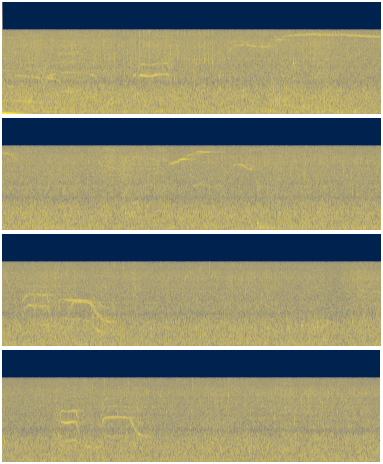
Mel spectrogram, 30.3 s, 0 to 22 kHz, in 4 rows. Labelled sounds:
0.3	1.5	killer whale, Bigg's (transient), 0.78 to 6.5 kHz
2.7	3.4	killer whale, Bigg's (transient), 1.4 to 6.2 kHz
4.9	8.0	killer whale, Bigg's (transient), 4.1 to 6.9 kHz
10.9	12.6	killer whale, Bigg's (transient), 1.8 to 6.4 kHz
15.6	17.2	killer whale, Bigg's (transient), 0.94 to 2.5 kHz
23.8	25.7	killer whale, Bigg's (transient), 0.88 to 2.4 kHz

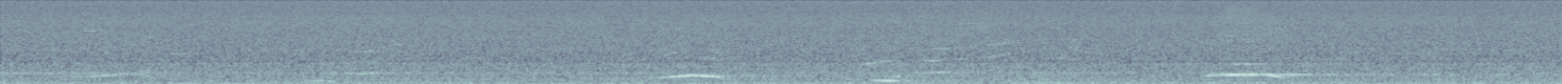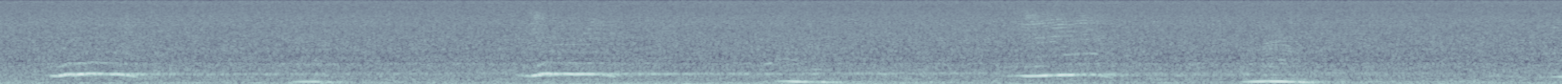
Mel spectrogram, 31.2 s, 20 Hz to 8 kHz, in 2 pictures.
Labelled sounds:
3.5	3.8	humpback whale, 1.2 to 1.3 kHz
8.6	8.9	humpback whale, 0.80 to 0.90 kHz
9.9	10.1	humpback whale, 1.5 to 1.7 kHz
16.4	16.7	humpback whale, 0.80 to 0.86 kHz
25.8	26.1	humpback whale, 3.2 to 3.4 kHz

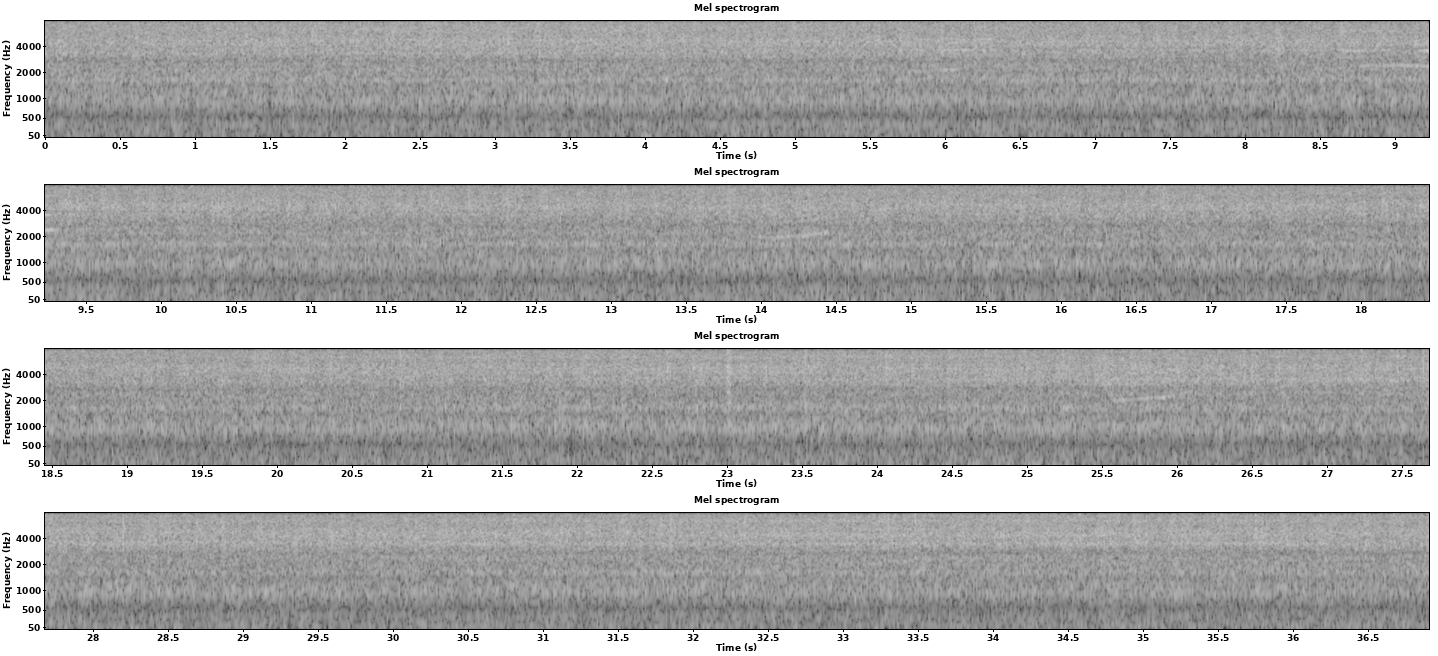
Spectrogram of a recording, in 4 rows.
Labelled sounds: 8.9	9.3	killer whale, southern resident, 2.3 to 2.4 kHz
13.9	14.5	killer whale, southern resident, 1.9 to 2.2 kHz
25.5	26.0	killer whale, southern resident, 2.0 to 2.3 kHz

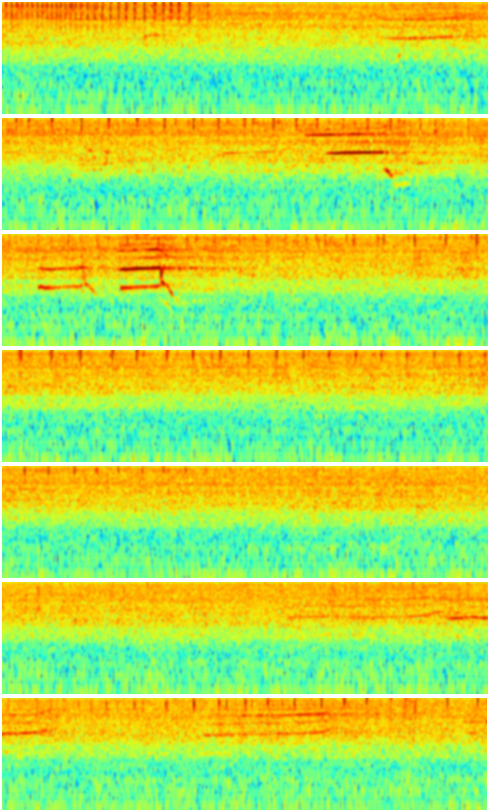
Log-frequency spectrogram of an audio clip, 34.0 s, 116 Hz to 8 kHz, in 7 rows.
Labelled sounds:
3.8	4.5	killer whale, southern resident, 2.0 to 2.2 kHz
7.9	8.6	killer whale, southern resident, 4.1 to 4.4 kHz
10.0	10.5	killer whale, southern resident, 1.0 to 1.2 kHz
10.9	11.3	killer whale, southern resident, 0.98 to 5.5 kHz
27.1	27.6	killer whale, southern resident, 2.1 to 2.2 kHz
28.7	29.6	killer whale, southern resident, 2.0 to 2.4 kHz
31.9	32.4	killer whale, southern resident, 2.0 to 4.7 kHz

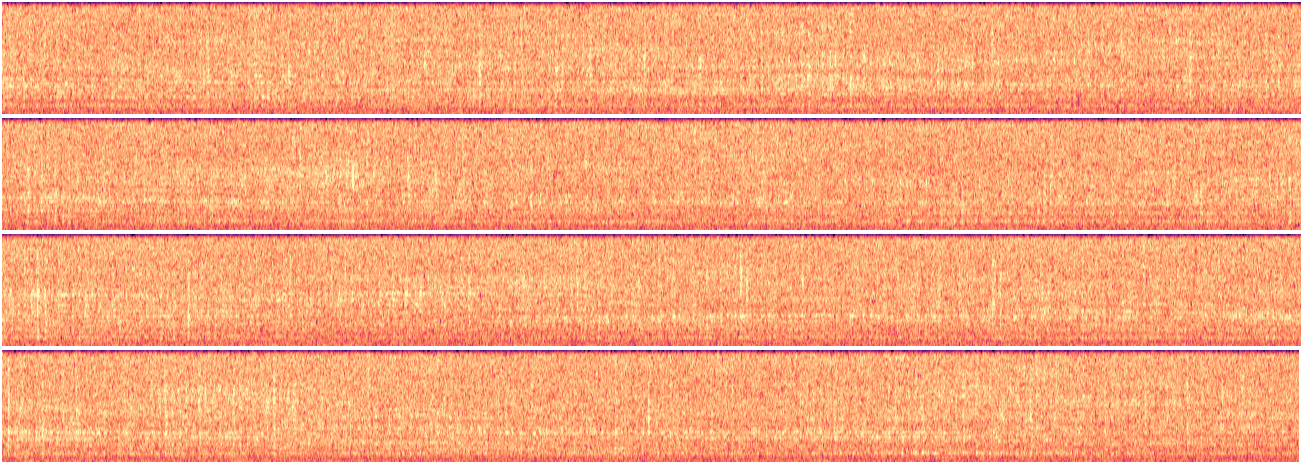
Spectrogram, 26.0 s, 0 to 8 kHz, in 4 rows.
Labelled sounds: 19.4	19.6	vessel noise, 2.1 to 2.2 kHz

